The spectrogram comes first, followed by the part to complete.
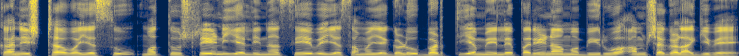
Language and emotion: Kannada, neutral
